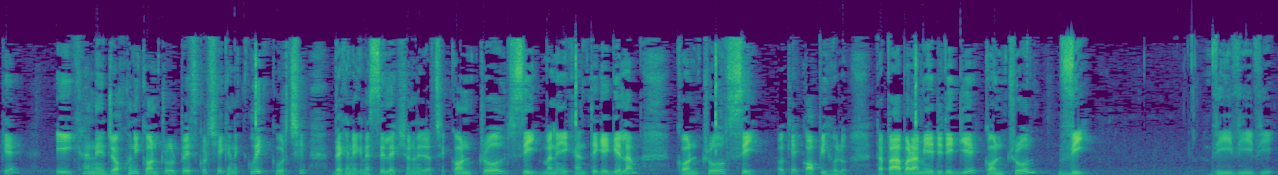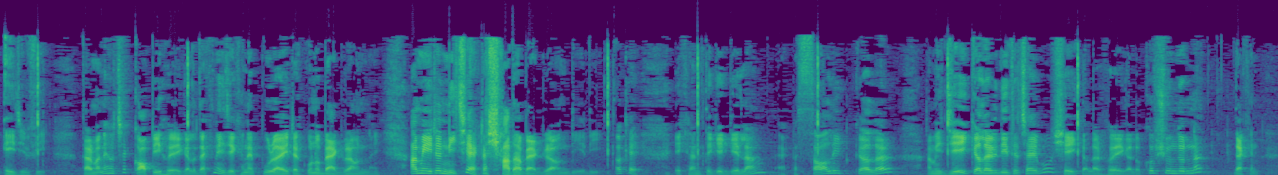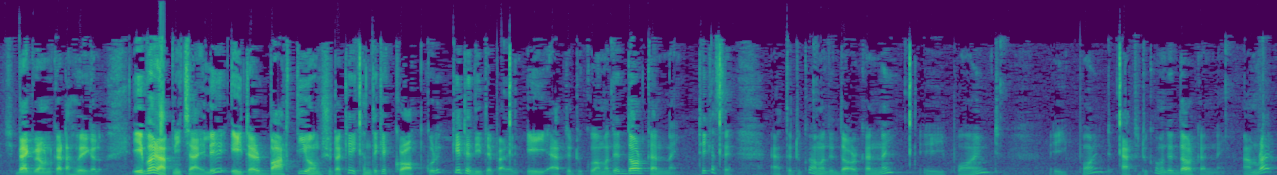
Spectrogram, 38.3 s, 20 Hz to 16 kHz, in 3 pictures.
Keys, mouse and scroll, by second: 2.4 ctrl+click, 5.6 click, 13.0 click, 18.8 click, 24.6 ctrl+-, 29.1-31.8 drag.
